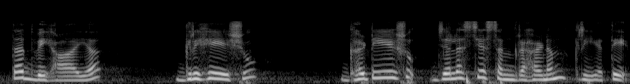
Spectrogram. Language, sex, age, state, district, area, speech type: Sanskrit, female, 18-30, Karnataka, Dakshina Kannada, urban, spontaneous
